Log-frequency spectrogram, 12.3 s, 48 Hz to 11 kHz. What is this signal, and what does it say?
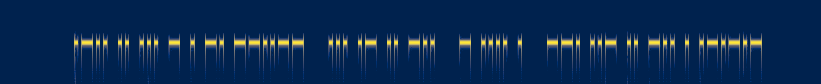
Morse code, heard as a keyed tone, about 22 wpm, 700 Hz. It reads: LISTEN, SAID THE GUIDE.
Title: Sentences from Top 1000 Words - Review Part 3 - 22wpm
